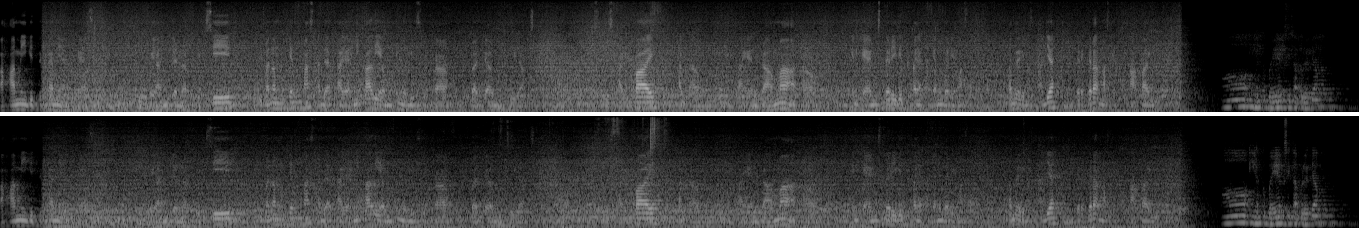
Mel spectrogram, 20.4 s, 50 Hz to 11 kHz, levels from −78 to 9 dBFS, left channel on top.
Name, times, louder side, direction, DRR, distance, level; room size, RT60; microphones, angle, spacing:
voice 1, 0.0-1.4 1.7-3.5 3.9-6.7 7.1-8.0 8.3-8.6 8.9-9.9 10.3-14.7 15.1-15.8 16.2-17.6, left 4 dB, 45° left, 11 dB, 0.6 m, -34 dB
sound 1, 0.6-17.7, left 3 dB, 90° left, 1.1 m, -36 dB
voice 2, 1.6-2.3 12.4-13.6 15.1-15.6 18.3-19.8, right 1 dB, 75° right, -1 dB, 2.4 m, -43 dB
sound 2, 5.2-10.4, right 3 dB, 45° right, 2.3 m, -51 dB
24.0 x 10.0 x 2.4 m, 1.1 s
head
